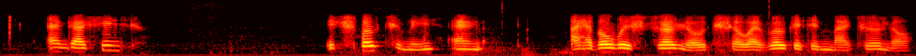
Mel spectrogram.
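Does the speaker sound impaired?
Yes: tongue cancer; stage 4 tongue cancer, chronic sore throat symptom, Dr. Oxford removed three quarters of tongue, two surgeries; could not speak, swallow or eat after surgery, feeding tube, now speaks pretty clearly.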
